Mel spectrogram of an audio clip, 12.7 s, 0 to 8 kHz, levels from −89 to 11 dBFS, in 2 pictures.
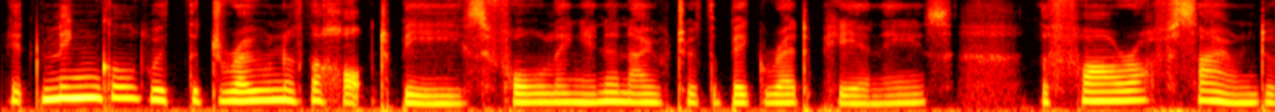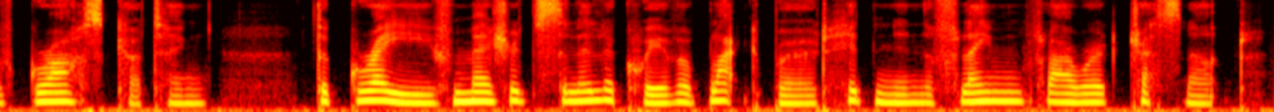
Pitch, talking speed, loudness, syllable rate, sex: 195 Hz, 180 wpm, -17 LUFS, 4.9 syllables/s, female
